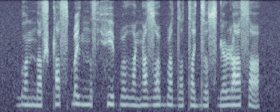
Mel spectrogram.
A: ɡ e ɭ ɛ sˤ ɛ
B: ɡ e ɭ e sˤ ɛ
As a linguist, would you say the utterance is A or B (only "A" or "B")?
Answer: A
